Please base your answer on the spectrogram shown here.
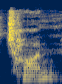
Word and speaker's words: Chan: pronounced in Korean as Chan is the way Zen is pronounced in China and so on um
